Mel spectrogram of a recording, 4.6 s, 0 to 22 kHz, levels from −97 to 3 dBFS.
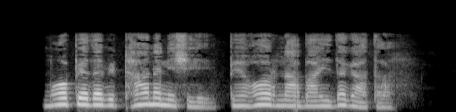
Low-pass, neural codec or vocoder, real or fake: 7.2 kHz; none; real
